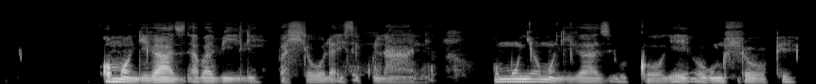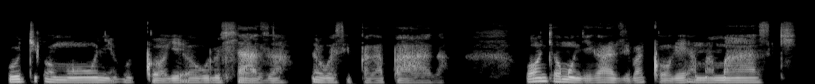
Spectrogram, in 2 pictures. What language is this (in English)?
North Ndebele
